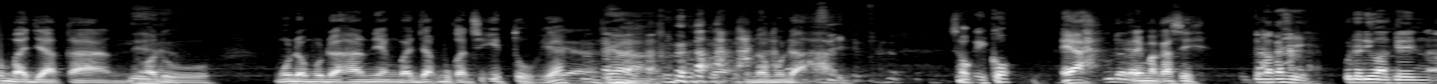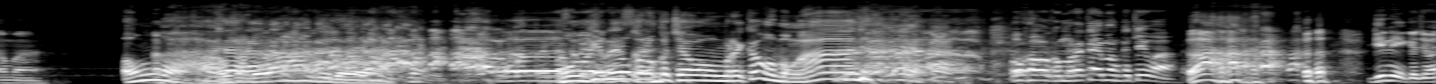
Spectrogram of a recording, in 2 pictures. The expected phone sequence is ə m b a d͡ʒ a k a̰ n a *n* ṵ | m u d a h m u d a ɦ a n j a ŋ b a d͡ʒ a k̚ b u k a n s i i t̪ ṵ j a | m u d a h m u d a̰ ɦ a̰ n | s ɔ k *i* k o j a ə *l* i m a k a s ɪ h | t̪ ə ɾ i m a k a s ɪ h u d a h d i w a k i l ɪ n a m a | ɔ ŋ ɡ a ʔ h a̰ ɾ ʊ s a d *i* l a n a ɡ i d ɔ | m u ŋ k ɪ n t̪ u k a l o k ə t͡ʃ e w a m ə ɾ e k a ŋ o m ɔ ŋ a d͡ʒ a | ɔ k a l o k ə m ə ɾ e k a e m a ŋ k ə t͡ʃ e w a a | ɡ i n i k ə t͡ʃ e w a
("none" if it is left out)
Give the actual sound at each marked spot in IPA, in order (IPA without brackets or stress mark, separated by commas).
d, i, ɾ, a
